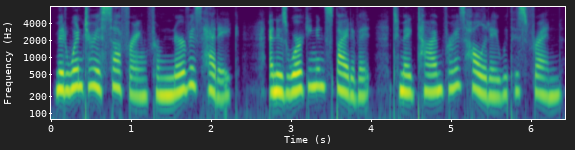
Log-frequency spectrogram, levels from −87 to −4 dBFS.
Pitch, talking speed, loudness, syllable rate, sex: 245 Hz, 205 wpm, -18 LUFS, 5.8 syllables/s, female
